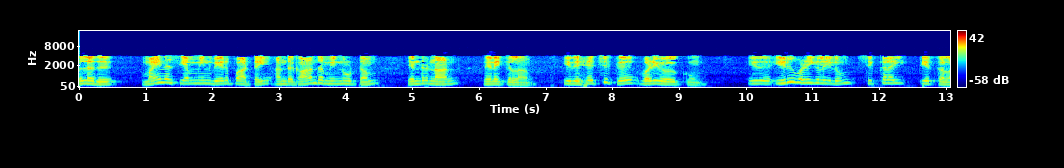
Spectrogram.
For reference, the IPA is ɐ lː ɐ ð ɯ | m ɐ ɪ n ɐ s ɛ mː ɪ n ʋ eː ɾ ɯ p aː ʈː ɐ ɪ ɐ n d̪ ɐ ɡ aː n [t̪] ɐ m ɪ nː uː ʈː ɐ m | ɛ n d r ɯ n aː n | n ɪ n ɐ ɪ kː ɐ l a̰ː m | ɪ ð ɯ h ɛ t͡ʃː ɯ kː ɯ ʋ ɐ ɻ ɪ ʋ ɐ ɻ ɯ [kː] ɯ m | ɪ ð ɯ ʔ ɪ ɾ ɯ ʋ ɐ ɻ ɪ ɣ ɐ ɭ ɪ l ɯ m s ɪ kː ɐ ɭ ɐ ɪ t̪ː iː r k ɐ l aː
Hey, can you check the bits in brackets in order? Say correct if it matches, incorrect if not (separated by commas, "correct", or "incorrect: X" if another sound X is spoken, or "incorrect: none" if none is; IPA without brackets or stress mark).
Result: incorrect: d̪, correct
